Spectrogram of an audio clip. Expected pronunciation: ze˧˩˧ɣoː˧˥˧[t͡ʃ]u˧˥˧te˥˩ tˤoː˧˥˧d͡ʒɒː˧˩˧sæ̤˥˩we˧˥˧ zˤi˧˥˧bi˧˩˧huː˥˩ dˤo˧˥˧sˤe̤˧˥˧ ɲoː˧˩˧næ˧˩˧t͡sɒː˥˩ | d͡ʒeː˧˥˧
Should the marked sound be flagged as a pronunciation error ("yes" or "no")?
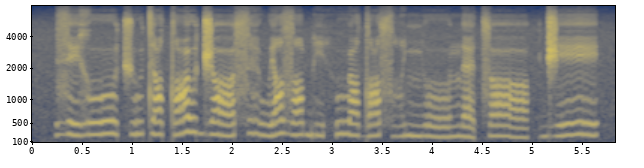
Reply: no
